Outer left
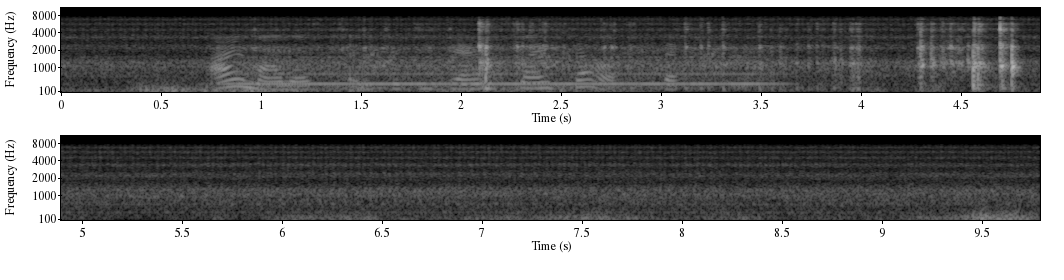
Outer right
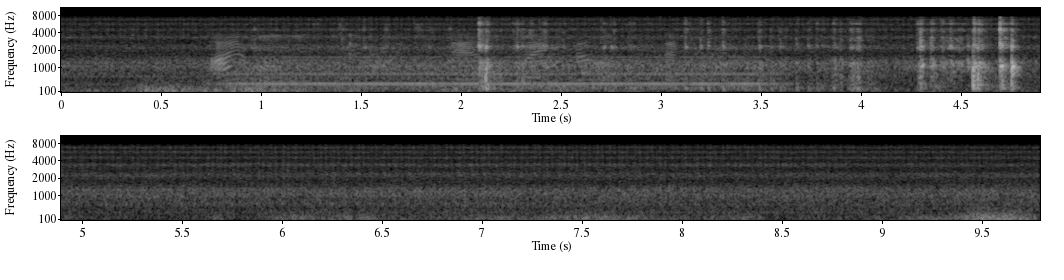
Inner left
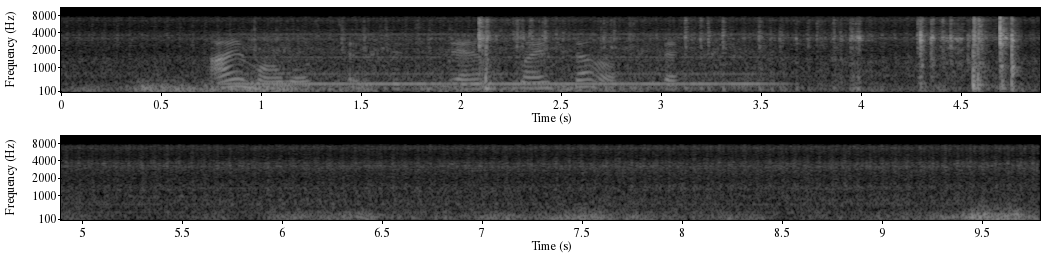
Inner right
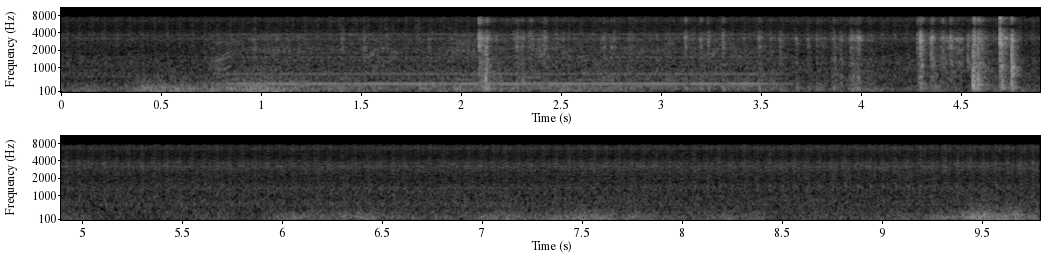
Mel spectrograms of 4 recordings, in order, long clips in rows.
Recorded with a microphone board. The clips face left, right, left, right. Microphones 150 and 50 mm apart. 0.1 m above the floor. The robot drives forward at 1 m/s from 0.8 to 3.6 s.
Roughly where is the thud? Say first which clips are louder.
Outer right 2 dB, inner right 3 dB; centre.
